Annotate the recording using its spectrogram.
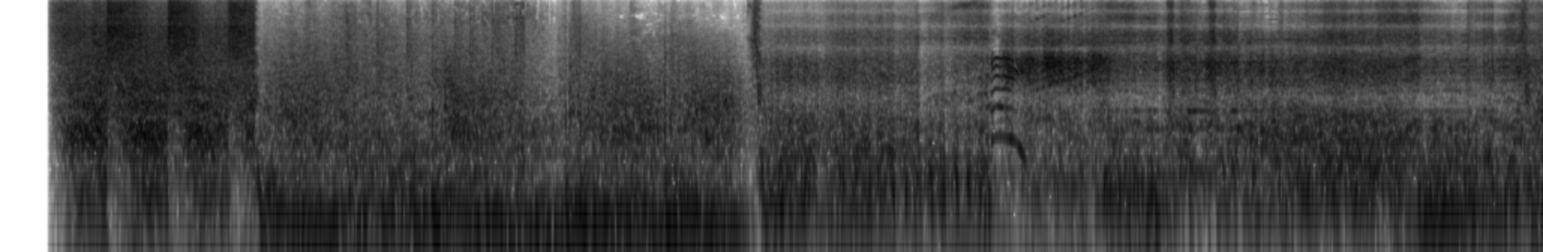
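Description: Dramatic news-promo music laid over explosion-like booms and blasts. About ten seconds in the sound changes to a war soundscape of continuous rumbling and blasts, with a falling whistle about three seconds later.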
